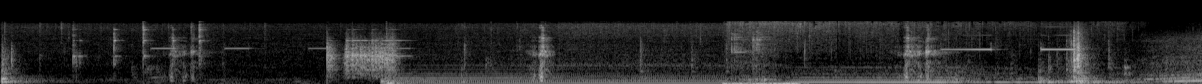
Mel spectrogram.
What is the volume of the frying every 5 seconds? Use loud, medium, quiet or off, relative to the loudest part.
loud, medium, quiet.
